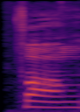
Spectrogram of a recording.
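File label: "fong", Cantonese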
